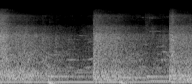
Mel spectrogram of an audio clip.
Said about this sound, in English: Gunfire rings out as protesters scatter.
